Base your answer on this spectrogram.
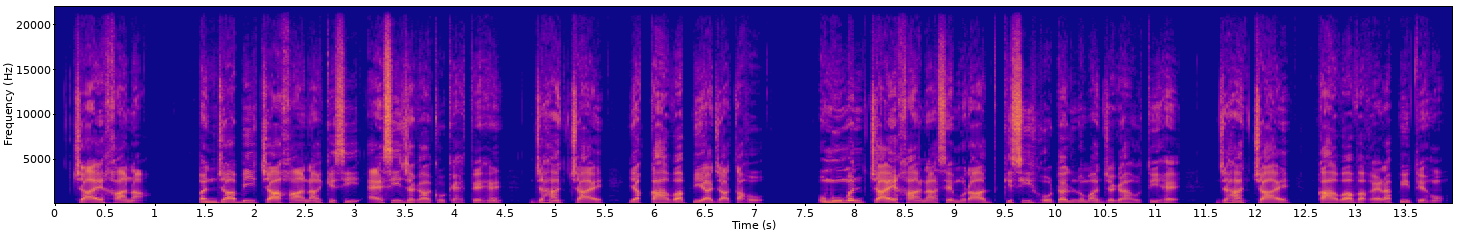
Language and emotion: Urdu, neutral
